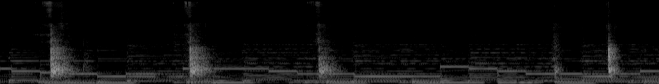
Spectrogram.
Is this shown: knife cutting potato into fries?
yes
